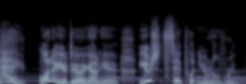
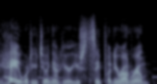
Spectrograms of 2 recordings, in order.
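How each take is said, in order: First: It is read in a put-on character voice. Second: It is read in the speaker's ordinary voice.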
